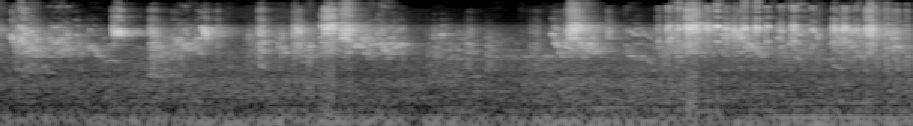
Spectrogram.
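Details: Budgie flock warbling: rasping squawks and thin chirps come in uneven bursts, louder near the start and again toward the end.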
